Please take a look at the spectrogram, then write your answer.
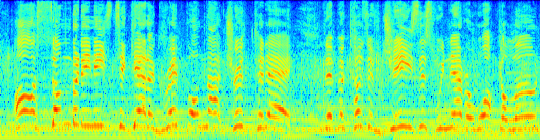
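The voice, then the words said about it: Irish accent. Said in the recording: “an Irish guy with a dodgy accent”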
